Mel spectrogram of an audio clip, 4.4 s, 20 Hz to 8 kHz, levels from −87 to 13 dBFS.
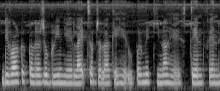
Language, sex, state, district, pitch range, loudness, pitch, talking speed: Hindi, female, Arunachal Pradesh, Longding, 195-215 Hz, -20 LUFS, 205 Hz, 230 wpm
